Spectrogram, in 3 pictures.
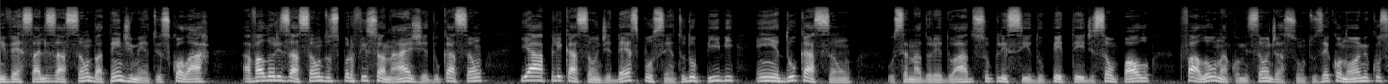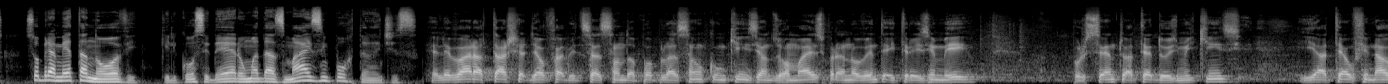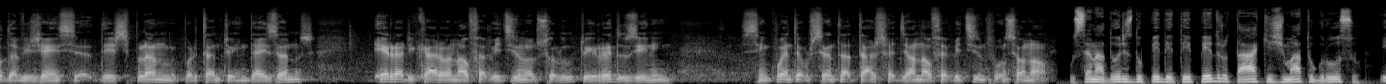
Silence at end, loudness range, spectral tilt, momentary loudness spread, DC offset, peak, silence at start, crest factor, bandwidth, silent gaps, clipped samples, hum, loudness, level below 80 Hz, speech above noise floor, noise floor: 0 s; 7 LU; -4 dB/octave; 11 LU; under 0.1%; 0 dBFS; 0 s; 18 dB; 15.5 kHz; none; under 0.1%; none; -18 LUFS; -52 dBFS; 23 dB; -41 dBFS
